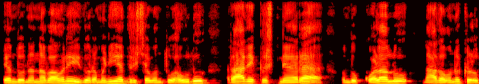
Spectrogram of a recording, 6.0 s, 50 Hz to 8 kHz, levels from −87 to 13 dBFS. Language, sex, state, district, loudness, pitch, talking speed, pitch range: Kannada, male, Karnataka, Bijapur, -15 LUFS, 145 Hz, 140 wpm, 140-170 Hz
